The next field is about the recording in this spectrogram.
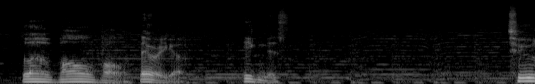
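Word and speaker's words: Lavalval: for sure i've always had a problem time pronouncing this lavallo la volvo love volvo there we go ignis two level three monsters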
